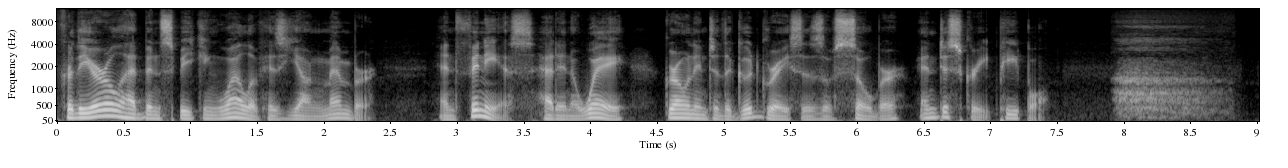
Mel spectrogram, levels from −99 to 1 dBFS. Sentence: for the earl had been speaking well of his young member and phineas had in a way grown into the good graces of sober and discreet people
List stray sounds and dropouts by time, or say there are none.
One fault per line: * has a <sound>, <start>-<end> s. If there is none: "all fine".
* has a sigh, 7.9-8.9 s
